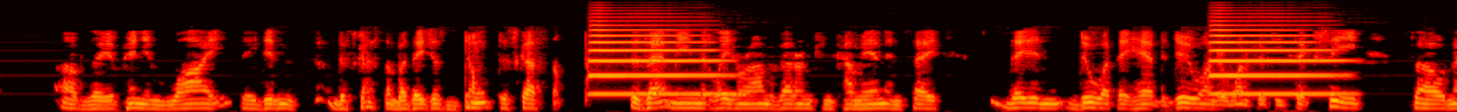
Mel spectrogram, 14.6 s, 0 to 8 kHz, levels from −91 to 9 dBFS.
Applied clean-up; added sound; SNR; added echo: classical method Wiener filter.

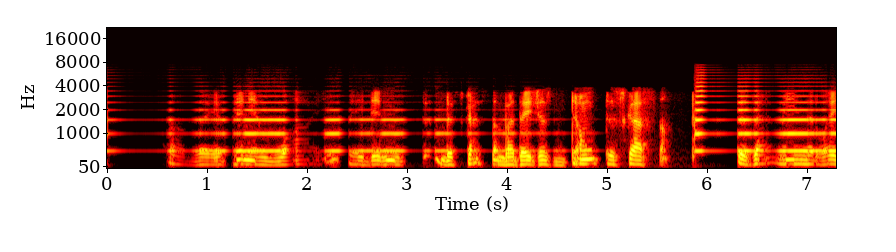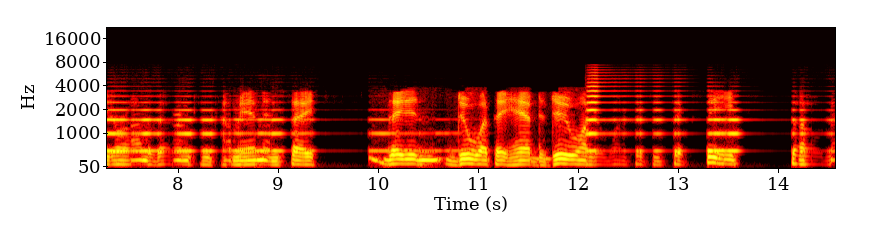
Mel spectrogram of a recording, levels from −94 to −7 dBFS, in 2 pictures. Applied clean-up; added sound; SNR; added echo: neural mask model RNNoise.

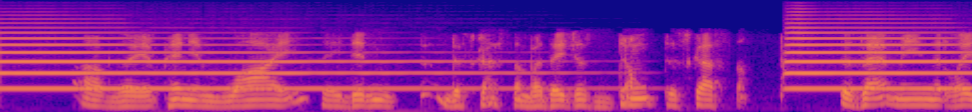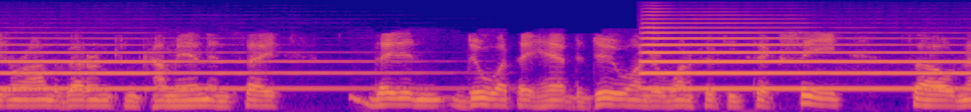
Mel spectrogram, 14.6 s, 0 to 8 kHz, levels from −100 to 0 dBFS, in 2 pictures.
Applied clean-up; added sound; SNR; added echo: none; Trumpet; -2 dB; none.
